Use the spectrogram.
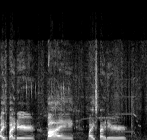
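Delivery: shrill, very high, very loud blaring cartoon voice. Explaining why they said bye in a funny voice, sounding like Alan. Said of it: "sounded like Alan when he goes".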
